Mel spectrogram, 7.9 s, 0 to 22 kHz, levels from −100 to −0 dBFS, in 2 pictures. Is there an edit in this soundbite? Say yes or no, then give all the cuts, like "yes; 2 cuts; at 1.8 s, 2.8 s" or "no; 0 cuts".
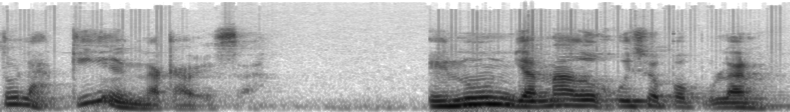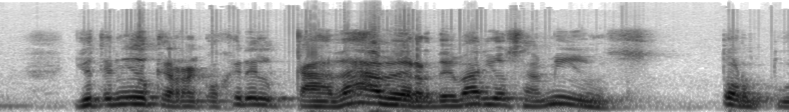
no; 0 cuts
